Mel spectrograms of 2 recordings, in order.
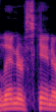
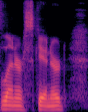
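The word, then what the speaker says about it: Lynyrd Skynyrd: Humble Pie Rock on VG plus 14.99 and Leonard Skinner. Pronounced Leonard Skinnard to be a simple kind of man.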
